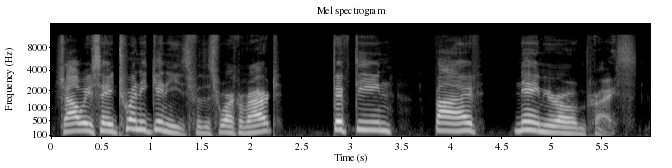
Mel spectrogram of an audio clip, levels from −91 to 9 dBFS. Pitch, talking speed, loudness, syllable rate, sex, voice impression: 185 Hz, 150 wpm, -19 LUFS, 4.4 syllables/s, male, masculine, slightly old, slightly thick, muffled, sincere, slightly friendly, reassuring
